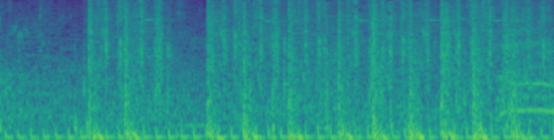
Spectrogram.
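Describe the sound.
Rapid gunfire from a police video game: a dense volley of many sharp, loud shots in quick, irregular succession, fired during an in-game shootout.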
